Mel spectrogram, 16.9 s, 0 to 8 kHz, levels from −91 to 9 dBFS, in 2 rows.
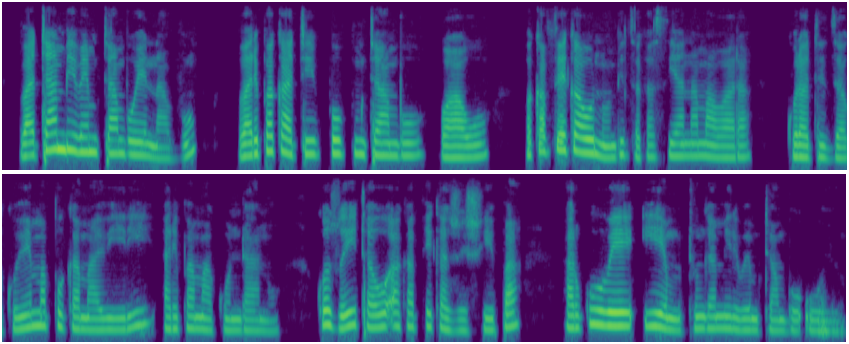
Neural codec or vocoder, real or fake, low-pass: none; real; 7.2 kHz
